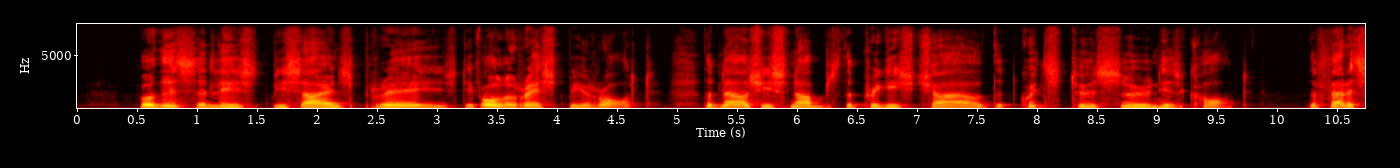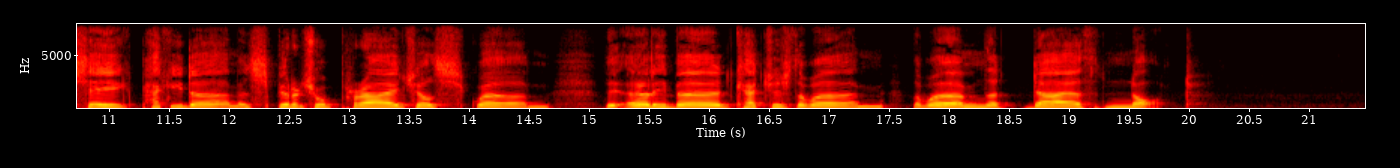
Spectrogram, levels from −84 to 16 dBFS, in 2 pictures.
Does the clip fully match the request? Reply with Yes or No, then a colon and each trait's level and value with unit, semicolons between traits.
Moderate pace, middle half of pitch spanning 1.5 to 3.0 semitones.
No: slow, 125 wpm; narrow, 2.6 semitones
